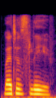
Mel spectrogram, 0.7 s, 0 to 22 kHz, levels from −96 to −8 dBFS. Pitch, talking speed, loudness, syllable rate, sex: 175 Hz, 240 wpm, -16 LUFS, 4.8 syllables/s, female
